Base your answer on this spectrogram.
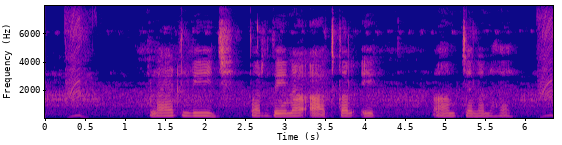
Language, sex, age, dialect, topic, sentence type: Hindi, female, 25-30, Kanauji Braj Bhasha, banking, statement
